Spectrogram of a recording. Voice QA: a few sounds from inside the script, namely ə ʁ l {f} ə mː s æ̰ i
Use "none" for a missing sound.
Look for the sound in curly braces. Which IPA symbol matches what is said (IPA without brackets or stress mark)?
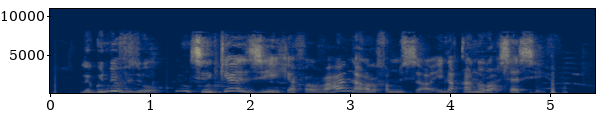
χ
